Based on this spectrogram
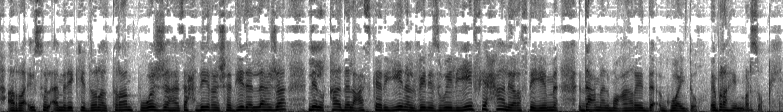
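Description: A woman talks at a moderate pace. She leaves hardly any pauses. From Morocco. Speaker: news anchor. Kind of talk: news reading. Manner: formal. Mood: formal, serious. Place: studio. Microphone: lapel.

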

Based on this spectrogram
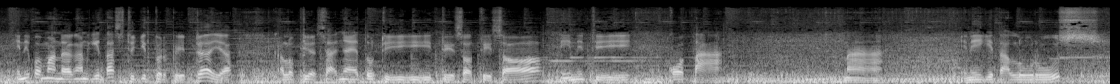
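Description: Music plays in the background as the speech unfolds at a fairly slow pace. Long, frequent pauses break it up, and the sound is dry with no echo. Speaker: vlogger narrating a ride. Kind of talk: casual vlog commentary. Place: motorbike.

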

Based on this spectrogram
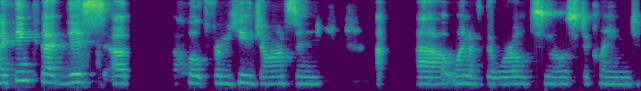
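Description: Somewhat breathy and at a moderate pace, the speaker talks with a Canadian accent in a monotone, flat intonation. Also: woman. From Canada. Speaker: wine representative presenter. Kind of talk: online presentation. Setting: video call. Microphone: video call.

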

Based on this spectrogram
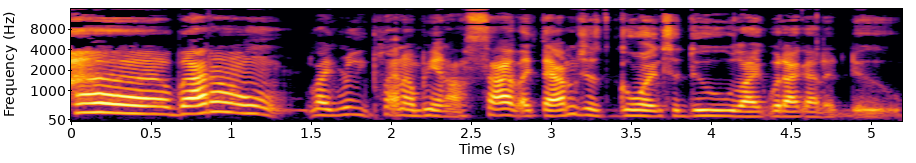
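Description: A woman at a moderate pace with hardly any pauses and lively intonation, over a quiet background. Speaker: beauty vlogger. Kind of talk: casual vlog. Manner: casual, filler-heavy. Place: home room. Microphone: phone near.

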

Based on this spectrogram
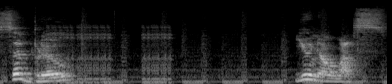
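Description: Over clear background music, a man uses a put-on character voice pitched fairly high. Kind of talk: slangy. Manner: casual, laid-back.

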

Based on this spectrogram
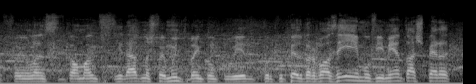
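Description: A man with a European Portuguese accent talks very fast with fairly even intonation while noticeable background noise runs underneath. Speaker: football co-commentator. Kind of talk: live sports commentary, analytical. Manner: measured, halting, analytical.

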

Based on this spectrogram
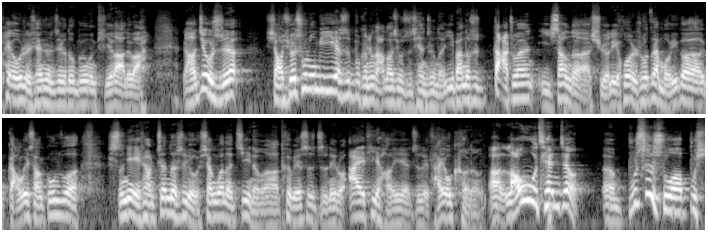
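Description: Over a quiet background, a man talks at a very fast pace with a fairly high pitch that moves in very wide swings. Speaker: immigration consultancy owner and channel host; immigration consultant host. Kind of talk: explainer monologue. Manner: filler-heavy, conversational. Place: studio. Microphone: lapel.

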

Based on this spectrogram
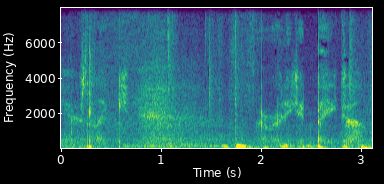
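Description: Someone is whispering. The pace is very slow. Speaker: ASMR creator. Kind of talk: ASMR whispered book reading, relaxed casual commentary. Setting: binaural microphone recording. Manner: whispered, soft-spoken.

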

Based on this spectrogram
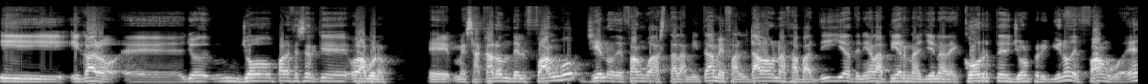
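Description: Bright and sharp in tone, a man speaks at a fairly high pitch with ordinary variation. The pace is moderate and the background quiet. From Basque Country, Spain. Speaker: influencer; podcast guest. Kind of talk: casual chat. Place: studio. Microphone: studio mic.

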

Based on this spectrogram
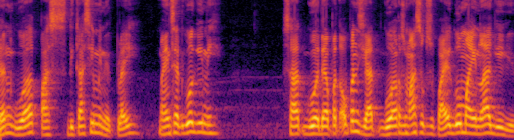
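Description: Here a man with a high-pitched voice talks at a fairly quick pace. His intonation is fairly even, and the background is quiet. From West Java, Bandung; West Java. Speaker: basketball player; interviewee. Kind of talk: casual interview. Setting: hotel room. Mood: relaxed, reflective. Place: home room. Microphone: studio mic.

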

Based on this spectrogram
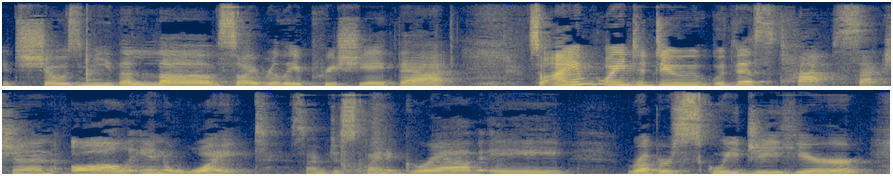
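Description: Over light background noise, a woman speaks at a very slow pace with ordinary pitch variation and big swings in loudness. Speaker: craft demonstrator. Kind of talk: live tutorial. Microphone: phone near.

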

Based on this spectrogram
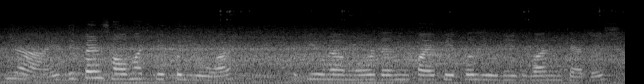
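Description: At a moderate pace, a woman talks over loud background noise. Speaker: host mom teaching cooking. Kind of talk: casual cooking demonstration. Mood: warm, friendly. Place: garden.

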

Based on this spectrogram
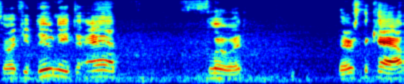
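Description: The dry recording of a man, with no echo and light background noise, has a moderate pace and ordinary pitch variation. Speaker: truck driver demonstrating maintenance. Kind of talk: tutorial. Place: garage. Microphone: phone near.

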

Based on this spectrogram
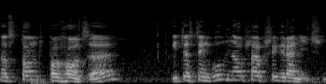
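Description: A man talks at a moderate pace, with light noise audible behind him. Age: 50s. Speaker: politician. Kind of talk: meeting with fans. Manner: halting. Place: street. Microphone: handheld.

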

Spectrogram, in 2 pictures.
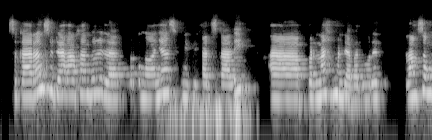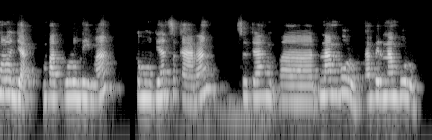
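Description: Over a quiet background, a woman projects her high voice, bright and sharp in tone, at a fairly slow pace with ordinary pitch variation. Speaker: kindergarten teacher. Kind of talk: testimony. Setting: video call. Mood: grateful, warm. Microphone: video call.

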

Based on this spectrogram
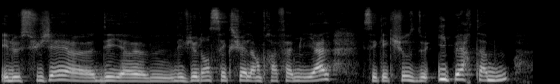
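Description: Against a quiet background, a woman speaks with a dark, mellow tone, a fairly low pitch and fairly even intonation. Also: moderate pace. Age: 20s. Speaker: filmmaker. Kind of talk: interview monologue. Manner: hesitant, many fillers. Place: office. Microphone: lapel.

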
